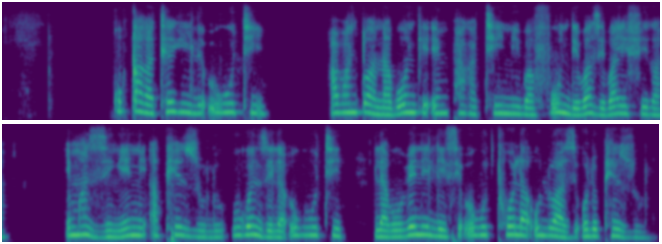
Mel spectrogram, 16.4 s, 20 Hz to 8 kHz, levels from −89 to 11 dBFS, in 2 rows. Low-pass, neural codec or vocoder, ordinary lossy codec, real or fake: 7.2 kHz; none; Opus, 24 kbps; real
